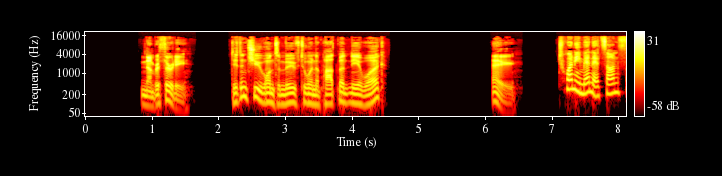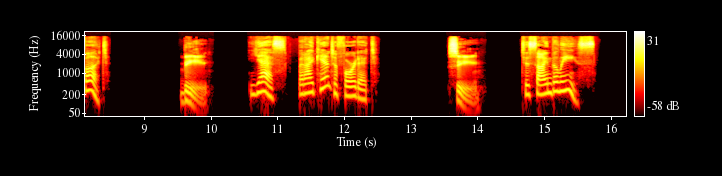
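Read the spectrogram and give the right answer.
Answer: B: Yes, but I can't afford it.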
